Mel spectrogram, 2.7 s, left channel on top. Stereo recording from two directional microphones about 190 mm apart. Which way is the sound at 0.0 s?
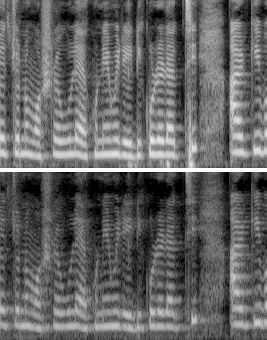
45° left (ahead or behind).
